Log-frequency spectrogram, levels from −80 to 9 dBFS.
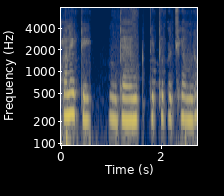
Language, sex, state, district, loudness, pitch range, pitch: Bengali, female, West Bengal, Malda, -17 LUFS, 210-230 Hz, 220 Hz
